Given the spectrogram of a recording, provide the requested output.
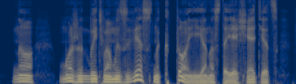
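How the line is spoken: Insinuating question. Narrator (Russian): вкрадчиво спросил Пуаро

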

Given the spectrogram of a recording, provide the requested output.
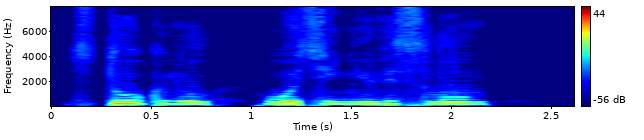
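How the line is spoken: Deep bass, big man. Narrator (Russian): пробасил детина

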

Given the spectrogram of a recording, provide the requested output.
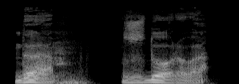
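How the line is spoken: Sighing. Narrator (Russian): вздохнув, подытожил Джек

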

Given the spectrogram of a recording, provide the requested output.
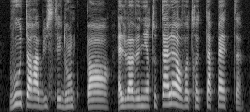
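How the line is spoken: Trembling, growling. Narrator (French): Eugénie frémissante et grondante

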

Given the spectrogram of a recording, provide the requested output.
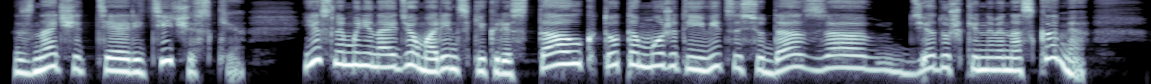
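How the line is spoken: Grim smirk. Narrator (Russian): мрачно усмехнулась дознавательница

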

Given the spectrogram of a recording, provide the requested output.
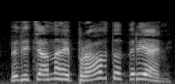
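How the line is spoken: Goblin's shriek. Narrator (Russian): взвизгнул гоблин

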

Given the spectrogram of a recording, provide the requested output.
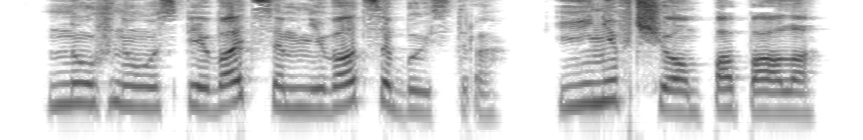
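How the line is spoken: Stern. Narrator (Russian): строго говорил Мерлин

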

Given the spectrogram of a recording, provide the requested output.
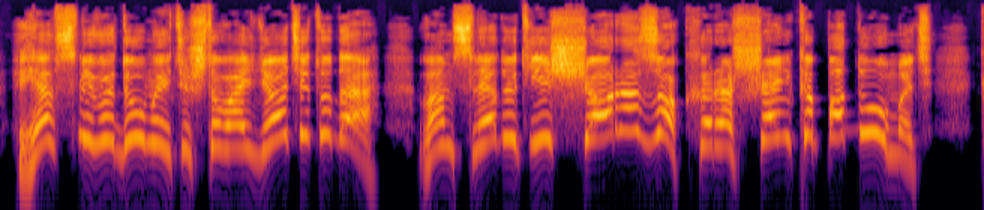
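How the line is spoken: Shouting mother. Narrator (Russian): кричала его мать

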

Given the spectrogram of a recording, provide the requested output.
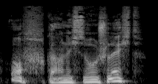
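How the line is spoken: Plain. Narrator (German): sagte Johnny

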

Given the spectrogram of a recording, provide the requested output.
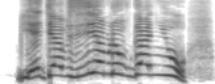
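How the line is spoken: Yelling. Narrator (Russian): вопил тогда Джонни О

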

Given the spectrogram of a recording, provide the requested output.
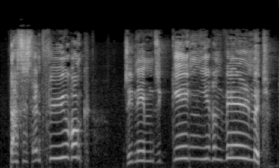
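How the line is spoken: Screamed. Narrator (German): schrie Mutter Oberste

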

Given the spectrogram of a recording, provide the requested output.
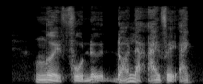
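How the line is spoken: Trembling, still frightened. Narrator (Vietnamese): Tư run rẩy còn chưa hết nỗi sợ

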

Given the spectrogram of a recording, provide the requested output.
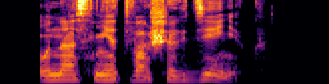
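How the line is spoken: Angry blurt. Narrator (Russian): сердито выпалила Лорине

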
